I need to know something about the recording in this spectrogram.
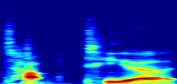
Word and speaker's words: Toptia: called top-tier photography it's a little bit of a wordplay on the Japanese katakana kind of language top tia is how you pronounce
